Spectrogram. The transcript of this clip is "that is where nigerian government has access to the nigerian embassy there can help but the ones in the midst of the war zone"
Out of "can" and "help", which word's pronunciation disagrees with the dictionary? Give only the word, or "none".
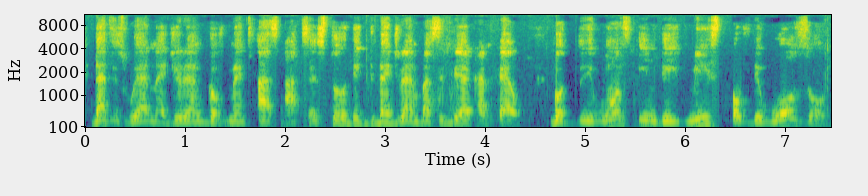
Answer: none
